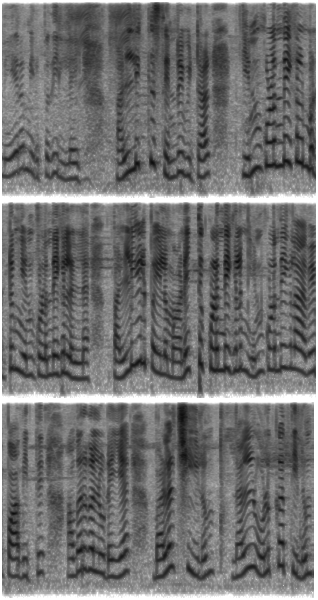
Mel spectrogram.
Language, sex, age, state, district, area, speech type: Tamil, female, 30-45, Tamil Nadu, Pudukkottai, rural, spontaneous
